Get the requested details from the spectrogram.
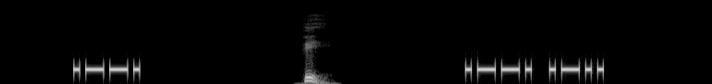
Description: Morse code, heard as a keyed tone, about 20 wpm, 700 Hz. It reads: P PL
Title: Build A Word - 1 Letter At A Time - 4-Letter Words - 20wpm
